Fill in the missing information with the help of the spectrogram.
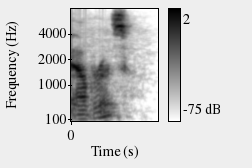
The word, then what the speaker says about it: Alvarez: Fede Alvarez.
